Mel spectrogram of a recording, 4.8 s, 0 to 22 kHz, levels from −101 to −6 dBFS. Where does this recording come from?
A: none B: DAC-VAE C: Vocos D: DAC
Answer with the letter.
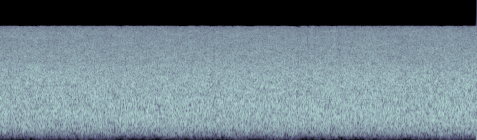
B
